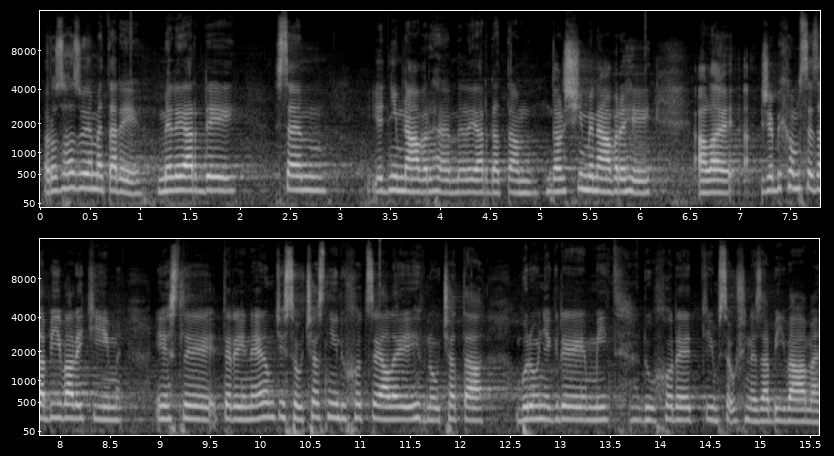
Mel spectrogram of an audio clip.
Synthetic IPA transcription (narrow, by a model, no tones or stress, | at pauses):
ɾo̞zɦazujɛmɛt̪adɪmɪlɪjaɾdɪ | sɛm | jɛdɲiːmnaːvr̩ɦɛmːɪlɪjaɾdat̪amdalʃiːmɪnaːvr̩ɦɪ | ʔalɛʒɛbɪxo̞msɛzabiːvalɪciːm | jɛst̪lɪt̪ɛdɪnɛjɛno̞mcɪso̞wt͡ʃasɲiːduːxo̞t̪̚t͡sɪalɛjɛjɪɣvnowt͡ʃat̪a | budo̞wɲɛɡdɪmiːt̪duːxo̞dɪciːmsɛuʃnɛzabiːvaːmɛ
